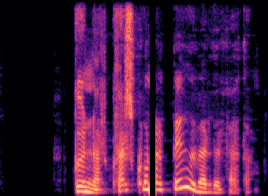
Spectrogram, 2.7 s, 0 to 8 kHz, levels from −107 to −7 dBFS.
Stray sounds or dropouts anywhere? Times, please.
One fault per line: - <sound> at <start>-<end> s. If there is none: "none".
- dropout at 1.5-1.6 s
